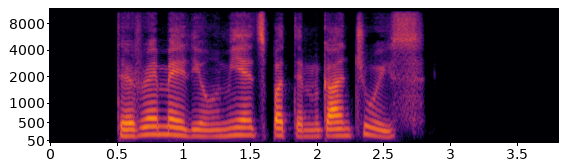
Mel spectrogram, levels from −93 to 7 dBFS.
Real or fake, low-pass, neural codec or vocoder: fake; 10.8 kHz; codec, 16 kHz in and 24 kHz out, 0.9 kbps, LongCat-Audio-Codec, fine tuned four codebook decoder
